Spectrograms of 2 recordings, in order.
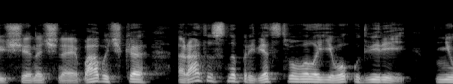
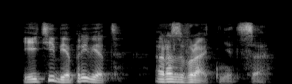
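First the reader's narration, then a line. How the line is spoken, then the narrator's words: Hmph. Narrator (Russian): Кайл хмыкнул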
